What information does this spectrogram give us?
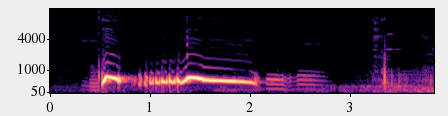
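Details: Spotted dove voice played to coax silent doves into calling: a clear rising coo, a rapid trembling roll and a drawn-out descending tone, then a softer short coo and a single click.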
